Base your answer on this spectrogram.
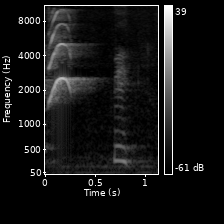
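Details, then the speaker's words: Girl diagnosed with autism spectrum disorder level 3 at almost 2 years old, with a happy, not angry or sad, high-pitched scream-type vocal stim that lasted about a year: a brief, piercing squeal, then a short adult voice. "elle avait quelques crier-type stims pendant un moment. (en hurlant) - [Stacey] Crier. - Et crier-type, comme des cris vraiment aigus."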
